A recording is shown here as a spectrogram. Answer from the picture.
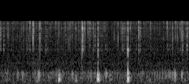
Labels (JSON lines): {"label": "ambient", "recorder": "HydroMoth"}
